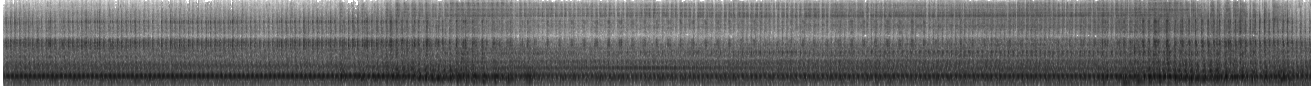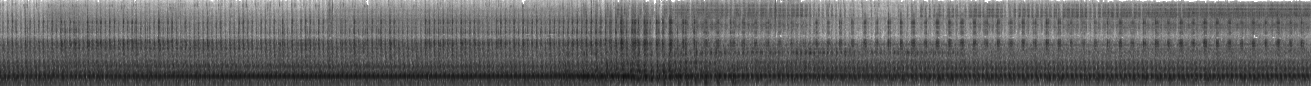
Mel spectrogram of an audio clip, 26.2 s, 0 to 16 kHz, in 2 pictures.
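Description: MakerFarm Prusa i3 3D printer running a print: its stepper motors whir as the print head and bed move, with a steady hum throughout. The motor pitch sweeps up and down three times.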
